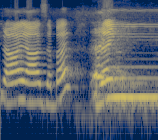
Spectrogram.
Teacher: اگر ایک زبر ہوتا تو ہم اس کو پڑھتے را یا زبر رئی، ناک میں آواز نہ جانے دیتے، لیکن دو زبر کی وجہ سے ناک میں آواز جائے گی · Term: ادغام مع الغنہ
